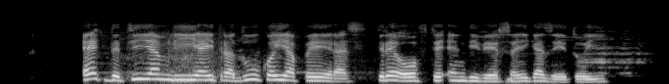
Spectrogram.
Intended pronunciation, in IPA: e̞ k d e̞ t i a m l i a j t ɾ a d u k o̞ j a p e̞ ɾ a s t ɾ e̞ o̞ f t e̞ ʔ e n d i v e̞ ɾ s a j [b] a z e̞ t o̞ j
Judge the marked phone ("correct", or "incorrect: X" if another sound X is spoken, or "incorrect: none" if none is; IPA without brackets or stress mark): incorrect: ɡ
